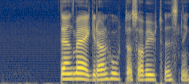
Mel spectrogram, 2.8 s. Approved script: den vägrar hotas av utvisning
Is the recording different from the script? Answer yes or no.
no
